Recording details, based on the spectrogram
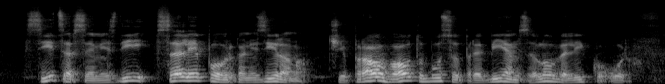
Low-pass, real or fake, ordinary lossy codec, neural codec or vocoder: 19.8 kHz; fake; none; vocoder, 44.1 kHz, 128 mel bands, Pupu-Vocoder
